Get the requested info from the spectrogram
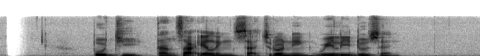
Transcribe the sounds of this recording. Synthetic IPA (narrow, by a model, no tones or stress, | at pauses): b̥u̥ʒ̥it̪ansa̰ʔelɪŋsa̰ʔd̥ʒ̥ɾonɪŋwiliɖozan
